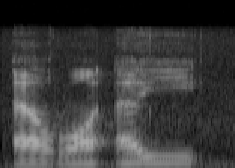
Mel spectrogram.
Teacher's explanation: the ra is heavy, again because it's maftuh, takes a fatha, but is flanked by 2 hamzas, both of which are light. So to recite this correctly, make sure the hamza is light, the ra is heavy, and the second hamza is light.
